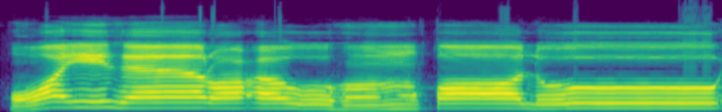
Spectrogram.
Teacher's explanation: ہم میم ساکن کے بعد قاف اظہار شفوی کا ہوگا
